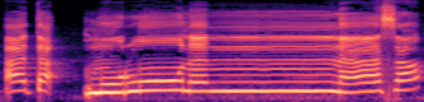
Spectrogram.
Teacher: حمزہ جب بھی ساکن حالت میں آتا ہے تو حمزہ کو ہم جھٹکے کے ساتھ پڑھتے ہیں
